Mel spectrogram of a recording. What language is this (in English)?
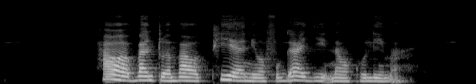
Swahili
